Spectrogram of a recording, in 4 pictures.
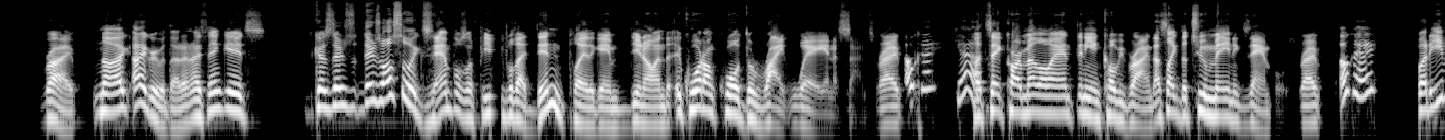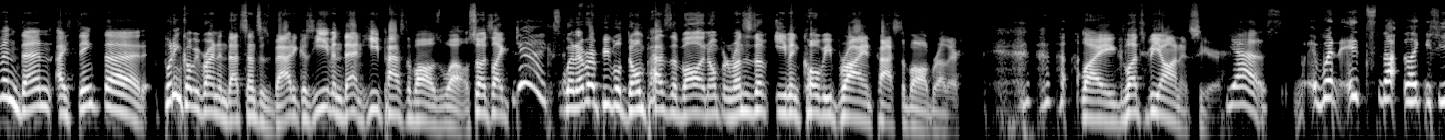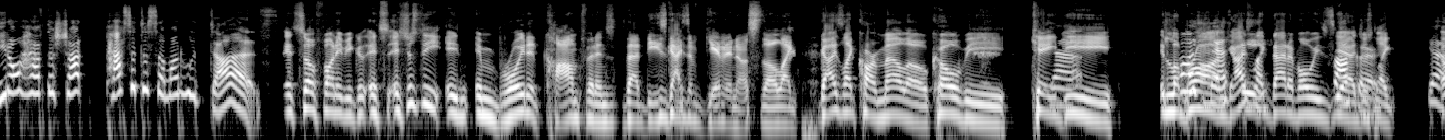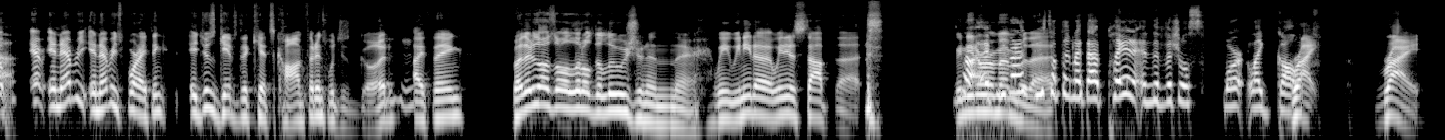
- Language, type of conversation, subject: English, unstructured, How can I use teamwork lessons from different sports in my life?
- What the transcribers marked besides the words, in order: laugh; "embroidered" said as "embroided"; laugh; chuckle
